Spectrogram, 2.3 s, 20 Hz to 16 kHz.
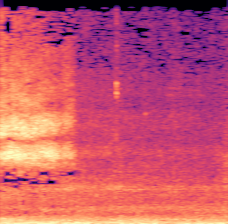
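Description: Honda Vario 150 scooter's single-cylinder engine running at low revs, easing slightly quieter over the two seconds, with a brief hiss near the start.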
